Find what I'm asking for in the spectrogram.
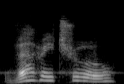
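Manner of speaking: slow, high, emphatic agreement; solemnly drawn-out assent in a high voice; grave and emphatic. A narrator's reading. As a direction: agree slowly, weighting each word. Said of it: "said gravely and emphatically".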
